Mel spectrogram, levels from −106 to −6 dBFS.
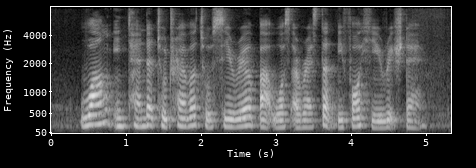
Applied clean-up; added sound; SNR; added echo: none; none; none; none.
